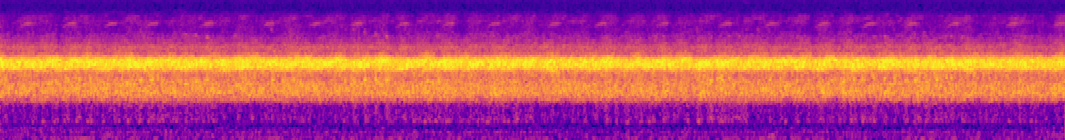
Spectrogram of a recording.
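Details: Crowd of frogs in full chorus after dark in a flooded rice field before planting, full moon above; a thick, seamless mesh of rapid croaks and trills runs on without a break.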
